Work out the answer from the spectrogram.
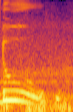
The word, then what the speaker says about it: do: अब आगे देखिए DO, ये होता है डू, ओ को यहाँ पर ऊ का साउंड दिया गया, इसका प्रोनाउंसिएशन हुआ डू, डू मीन्स होता है करना, मीनिंग इसका हिंदी में है करना, इसे क्या पढ़ेंगे?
